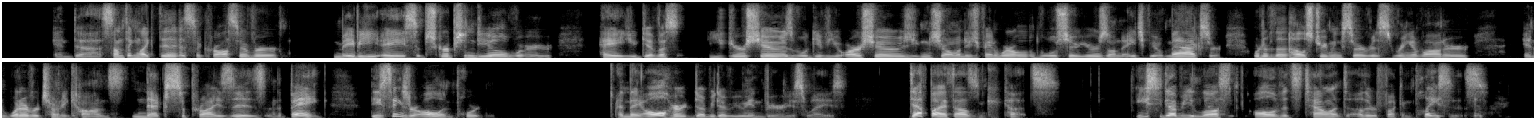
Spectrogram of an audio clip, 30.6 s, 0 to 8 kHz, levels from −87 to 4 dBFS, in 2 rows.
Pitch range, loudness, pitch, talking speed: 130-165 Hz, -22 LUFS, 140 Hz, 165 wpm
